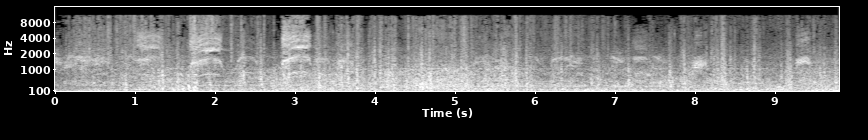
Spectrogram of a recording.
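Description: Harsh crow caws ring out several times in quick bursts as crows fly over a wall of ice and over frozen mountains and plains, scattered over a dense, rumbling background of continuous noise with creaking tones.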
